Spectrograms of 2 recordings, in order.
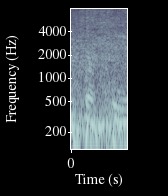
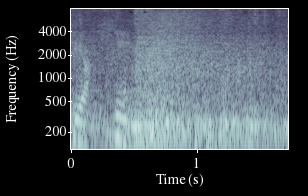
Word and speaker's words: Yaquin: It's not Joaquin, his name is Yaquin.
